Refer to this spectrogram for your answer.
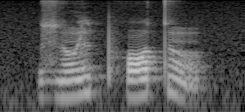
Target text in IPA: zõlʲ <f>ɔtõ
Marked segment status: incorrect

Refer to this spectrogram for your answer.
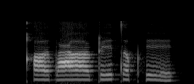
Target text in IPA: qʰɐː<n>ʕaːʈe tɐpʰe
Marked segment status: incorrect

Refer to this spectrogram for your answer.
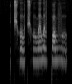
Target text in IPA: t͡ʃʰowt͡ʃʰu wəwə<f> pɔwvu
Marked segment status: incorrect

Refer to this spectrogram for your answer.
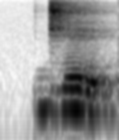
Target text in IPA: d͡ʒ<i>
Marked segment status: incorrect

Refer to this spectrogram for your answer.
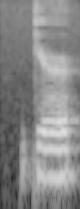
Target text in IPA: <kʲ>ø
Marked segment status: correct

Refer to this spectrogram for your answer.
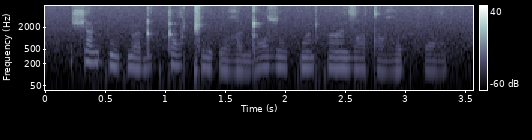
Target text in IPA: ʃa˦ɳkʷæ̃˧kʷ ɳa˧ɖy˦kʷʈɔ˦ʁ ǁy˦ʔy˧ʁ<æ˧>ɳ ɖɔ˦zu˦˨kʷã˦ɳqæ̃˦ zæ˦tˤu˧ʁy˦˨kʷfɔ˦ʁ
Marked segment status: correct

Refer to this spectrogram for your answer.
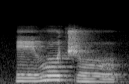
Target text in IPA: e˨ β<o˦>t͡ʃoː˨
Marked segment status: correct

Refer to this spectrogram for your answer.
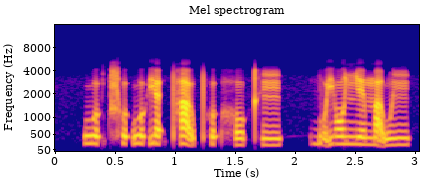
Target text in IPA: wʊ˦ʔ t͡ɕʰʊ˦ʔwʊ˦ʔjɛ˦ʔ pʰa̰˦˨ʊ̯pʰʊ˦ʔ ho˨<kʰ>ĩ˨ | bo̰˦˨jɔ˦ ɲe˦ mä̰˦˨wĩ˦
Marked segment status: correct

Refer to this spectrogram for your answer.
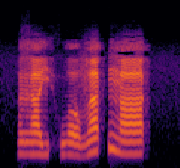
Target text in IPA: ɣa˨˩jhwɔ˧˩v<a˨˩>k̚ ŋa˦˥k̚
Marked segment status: incorrect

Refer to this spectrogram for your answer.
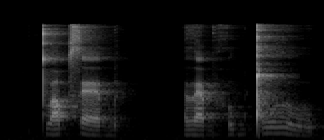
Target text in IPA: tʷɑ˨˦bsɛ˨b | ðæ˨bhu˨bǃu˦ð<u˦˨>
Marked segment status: incorrect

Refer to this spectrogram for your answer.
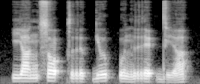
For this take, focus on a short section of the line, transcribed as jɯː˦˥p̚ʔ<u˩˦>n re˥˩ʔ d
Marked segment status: correct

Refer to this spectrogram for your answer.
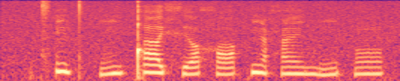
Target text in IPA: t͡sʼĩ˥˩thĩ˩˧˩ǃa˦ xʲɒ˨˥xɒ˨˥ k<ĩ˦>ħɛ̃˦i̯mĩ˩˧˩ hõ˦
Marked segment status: incorrect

